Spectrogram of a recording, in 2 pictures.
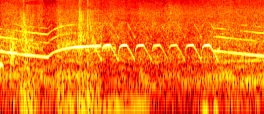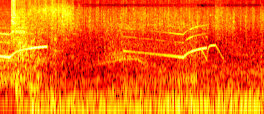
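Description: A police siren wails nearby.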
